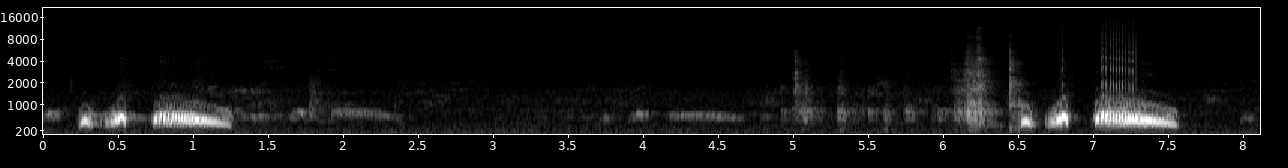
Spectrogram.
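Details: Fighting coo of a spotted dove in the thổ sấm gù style. Two phrases each hold short stuttered notes and a long, deep, downslurred coo, with quiet murmuring and clicks between the phrases.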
